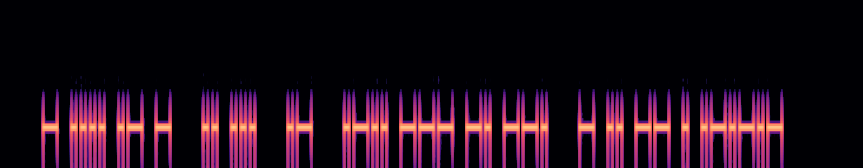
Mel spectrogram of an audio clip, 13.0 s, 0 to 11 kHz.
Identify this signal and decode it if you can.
Morse code, heard as a keyed tone, about 17 wpm, 700 Hz. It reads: THAT IS A LONG TIME.
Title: Sentences from Top 100 Words 17wpm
